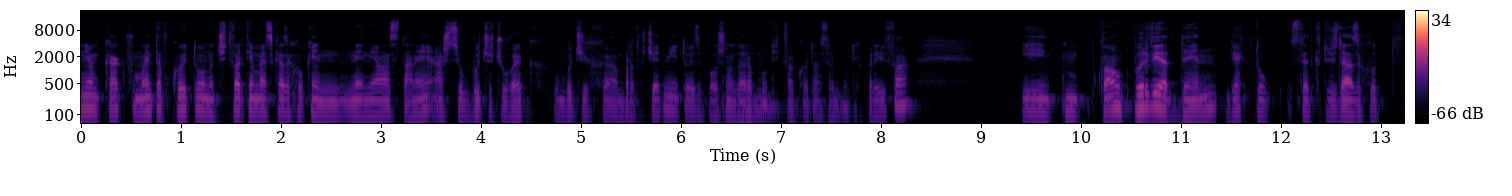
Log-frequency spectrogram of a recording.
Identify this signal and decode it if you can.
Speech in Bulgarian. There is no code.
